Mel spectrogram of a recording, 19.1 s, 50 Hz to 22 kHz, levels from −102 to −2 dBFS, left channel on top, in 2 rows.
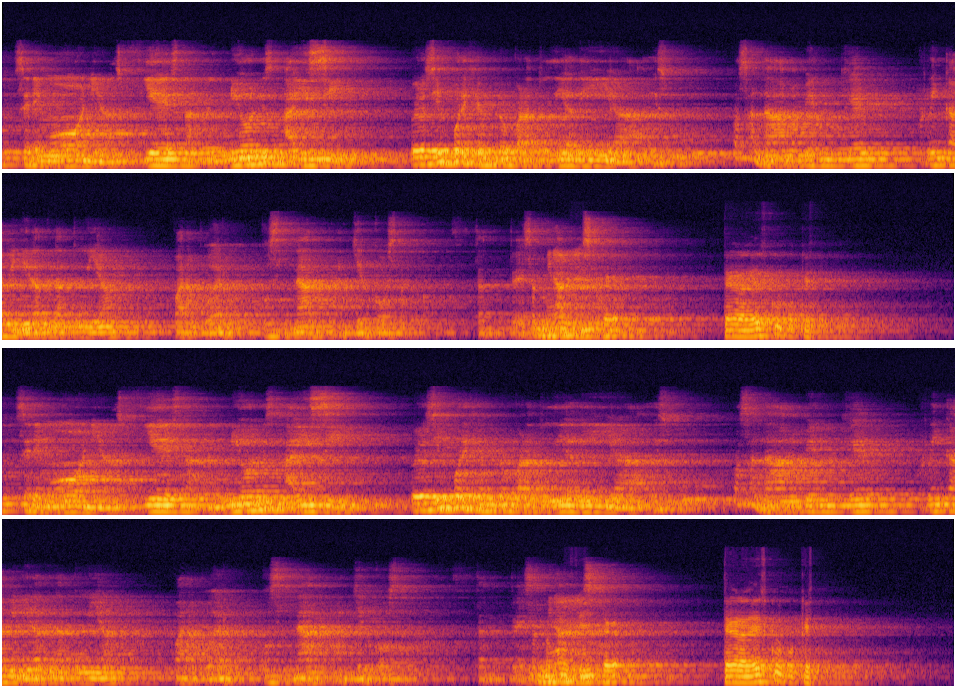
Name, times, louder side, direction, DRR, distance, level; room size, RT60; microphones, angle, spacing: voice 1, 0.2-3.5 4.1-7.1 7.3-8.7 9.2-10.7 11.3-11.8 12.1-13.5 14.3-15.6, equal, 60° left, -2 dB, 1.6 m, -21 dB
voice 2, 14.8-15.8 16.8-17.6, right 3 dB, 30° right, 6 dB, 0.4 m, -19 dB
9.4 x 5.4 x 6.1 m, 2.7 s
head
